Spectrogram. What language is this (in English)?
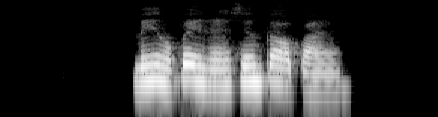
Chinese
